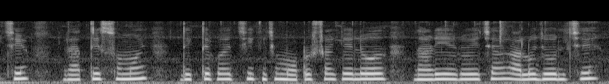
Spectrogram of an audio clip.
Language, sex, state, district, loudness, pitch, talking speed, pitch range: Bengali, female, West Bengal, Paschim Medinipur, -14 LUFS, 245 Hz, 130 wpm, 235-255 Hz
